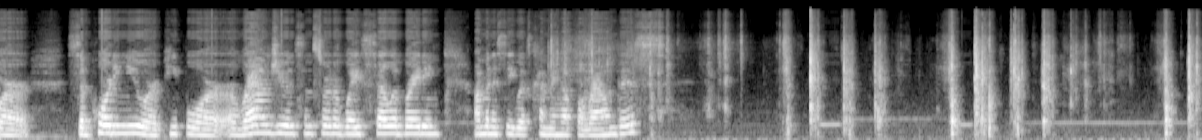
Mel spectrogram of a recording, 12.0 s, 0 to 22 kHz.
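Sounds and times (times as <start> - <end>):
cards being shuffled by hand: 5.4 - 12.0.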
